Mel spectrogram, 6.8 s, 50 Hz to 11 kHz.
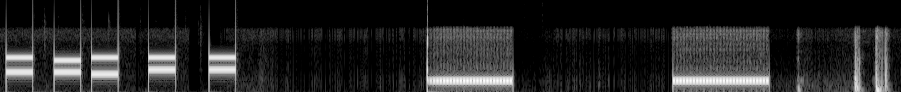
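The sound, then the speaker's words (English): Five quick touch-tone beeps as a phone number is dialed for an on-air call by a morning radio show on K92.3, each a short dual-pitched tone, followed by two longer ringback buzzes with a pause between, then a few faint clicks. “nothing that you want to tell us before we get her on the phone.”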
